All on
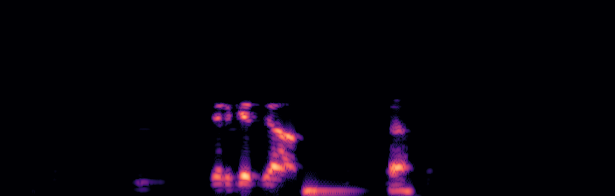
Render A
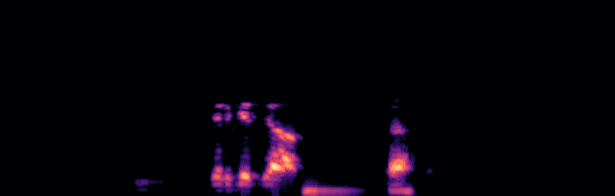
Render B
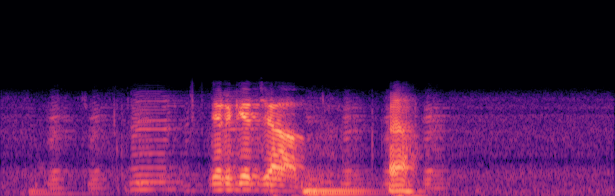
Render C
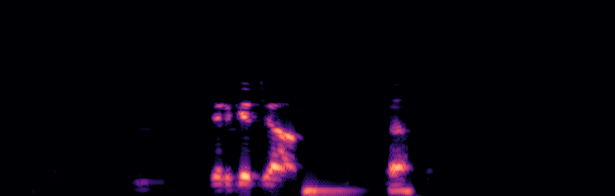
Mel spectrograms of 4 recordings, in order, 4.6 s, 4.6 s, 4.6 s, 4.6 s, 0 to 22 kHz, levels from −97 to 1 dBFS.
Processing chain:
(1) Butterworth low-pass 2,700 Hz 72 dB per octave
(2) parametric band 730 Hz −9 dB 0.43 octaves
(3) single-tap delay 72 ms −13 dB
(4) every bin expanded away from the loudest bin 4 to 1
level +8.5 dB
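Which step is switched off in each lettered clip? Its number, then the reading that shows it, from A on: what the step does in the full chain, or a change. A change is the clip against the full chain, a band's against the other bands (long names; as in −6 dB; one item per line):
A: 2, 125 Hz band −10.5 dB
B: 4, 500 Hz band −10.5 dB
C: 1, change in integrated loudness +1.0 LU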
